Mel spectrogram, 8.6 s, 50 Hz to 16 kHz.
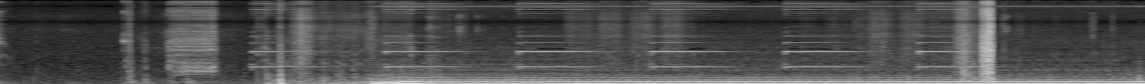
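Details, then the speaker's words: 2011 Hyundai Genesis Coupe cold start after weeks around -7 to -14 °C, having sat covered: brief crank, catches at once, steady even idle with a cabin chime; transmission stays engaged in neutral when cold; normal cold start. "not bad started up just fine which is okay for me"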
